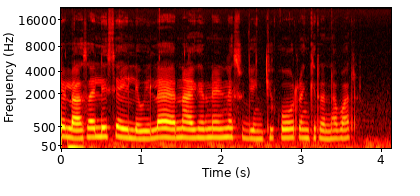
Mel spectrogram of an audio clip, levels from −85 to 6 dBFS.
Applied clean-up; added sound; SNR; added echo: none; none; none; none.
